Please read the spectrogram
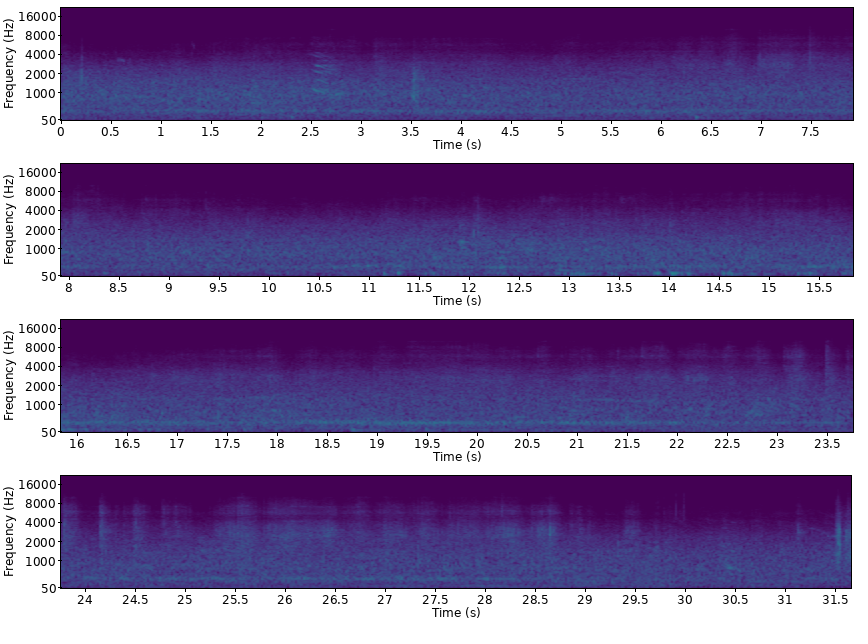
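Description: Steady outdoor city background noise: a constant low hum of distant traffic and machinery with a faint drone held underneath. A few light ticks and clicks, more of them near the end.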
